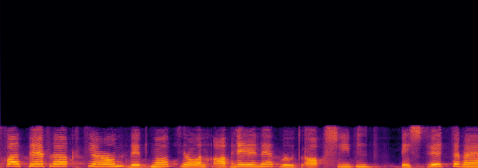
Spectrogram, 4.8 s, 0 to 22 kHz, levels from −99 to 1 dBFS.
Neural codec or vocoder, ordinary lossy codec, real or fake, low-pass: codec, 16 kHz, 0.5 kbps, FreqCodec, larger model; none; fake; 5.4 kHz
